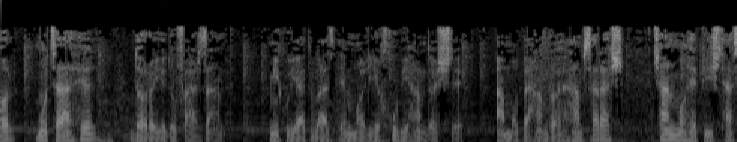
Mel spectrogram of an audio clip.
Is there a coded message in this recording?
No.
